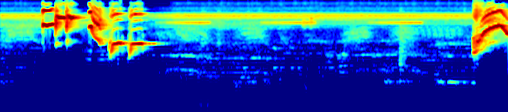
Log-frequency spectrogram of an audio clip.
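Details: Orange-headed thrush singing in the morning in ngeplong style, a recording used to stir lazy birds into song: a burst of high, sharply slurred whistles and falling notes, a long pause, then a bright rising whistle.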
